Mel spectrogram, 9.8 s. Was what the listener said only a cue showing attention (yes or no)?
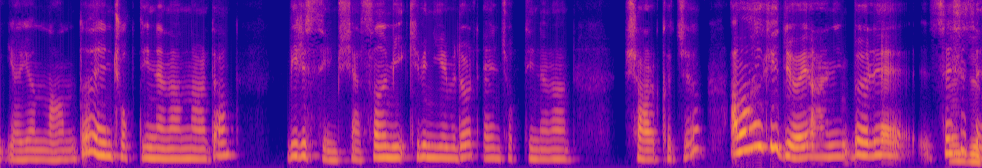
yes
